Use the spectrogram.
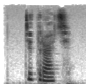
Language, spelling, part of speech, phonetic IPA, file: Russian, тетрадь, noun, [tʲɪˈtratʲ], Ru-тетрадь.ogg
- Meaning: 1. exercise book, notebook 2. signature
